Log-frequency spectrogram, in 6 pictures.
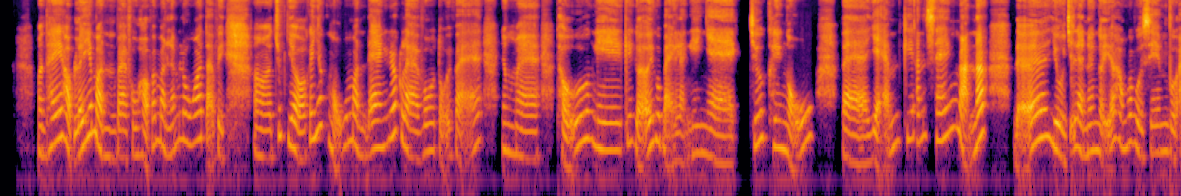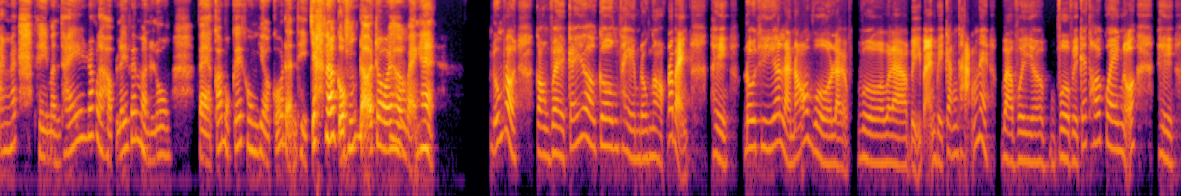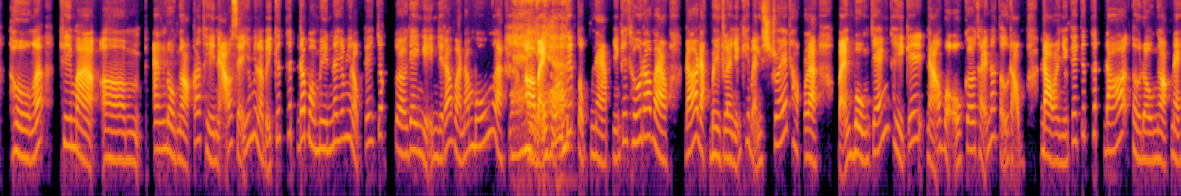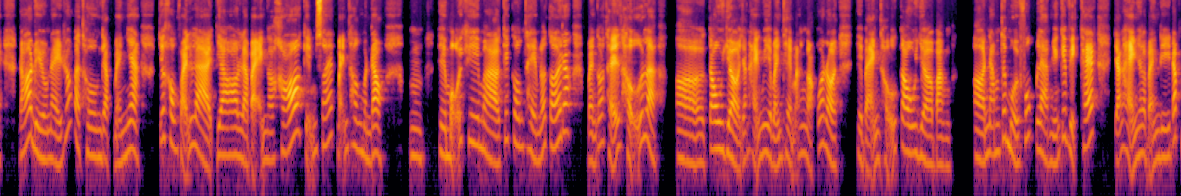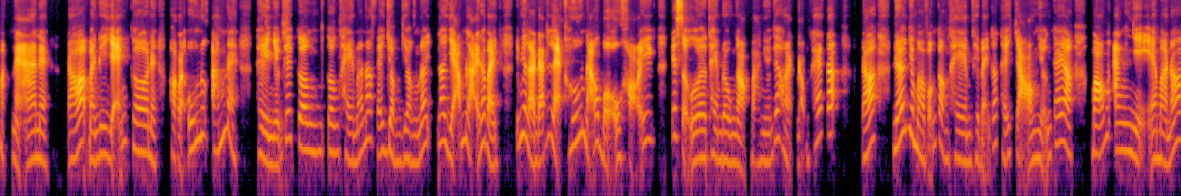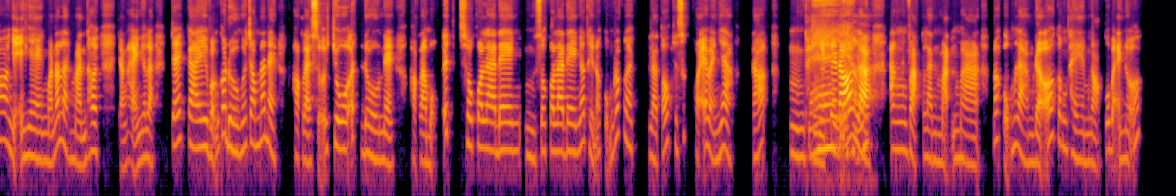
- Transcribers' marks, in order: other background noise; laughing while speaking: "chắc nó cũng đỡ trôi"; tapping
- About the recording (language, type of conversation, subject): Vietnamese, advice, Làm sao để kiểm soát thói quen ngủ muộn, ăn đêm và cơn thèm đồ ngọt khó kiềm chế?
